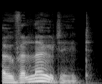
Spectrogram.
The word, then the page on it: overloaded: British English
